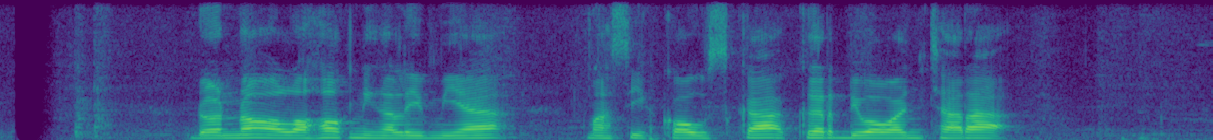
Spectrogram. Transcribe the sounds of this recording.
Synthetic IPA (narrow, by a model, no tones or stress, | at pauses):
dɔnɔːlɔɦɔk̚niŋalimia | masihkɔuskakɨrdiwawaɲt͡ʃaɾa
